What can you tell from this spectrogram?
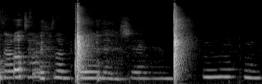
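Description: Two sharp hand claps, evenly spaced about a second apart, ring out over a wordless voice humming or singing a tune.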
